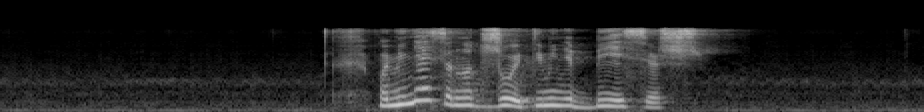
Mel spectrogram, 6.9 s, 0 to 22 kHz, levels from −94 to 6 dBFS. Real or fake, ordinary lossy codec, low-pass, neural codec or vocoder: fake; none; none; codec, 16 kHz, 4 kbps, FreqCodec, larger model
